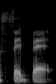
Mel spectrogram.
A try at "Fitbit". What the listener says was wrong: Are you saying Fitbit? It's a Fitbit. It sounds like you're saying F-I-D. Fitbit. Sounds like you're saying Fitbit.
